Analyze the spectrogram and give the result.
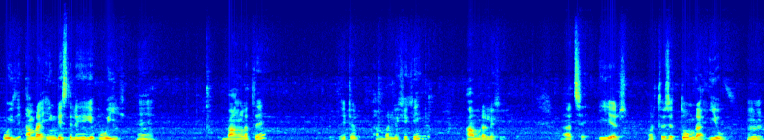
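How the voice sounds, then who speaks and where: A Bangladeshi Bengali-accented man teaches German live online, moving slowly through explanations, repeating himself, and often making sure students are with him. His voice is slightly high and animated, heard through poor audio with a bit of background noise.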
